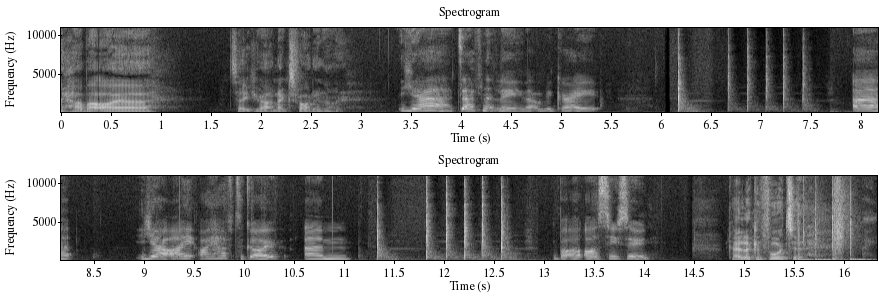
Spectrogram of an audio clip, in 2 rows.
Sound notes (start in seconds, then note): 6.1 knuckles tapping; 11.1 knuckles tapping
